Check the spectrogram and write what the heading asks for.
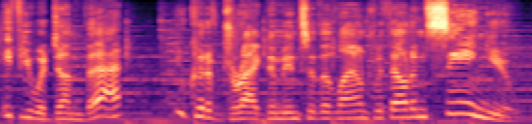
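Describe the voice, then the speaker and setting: A man with a high, sing-song voice speaks fairly quickly, playing a sly, smug fox who works as a defense lawyer. He delivers dry, sarcastic quips in a self-satisfied mood, with music playing beneath his voice.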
